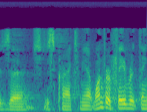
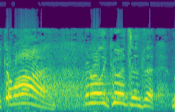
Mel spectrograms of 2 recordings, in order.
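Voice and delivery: high, loud playful protest; 13 semitones higher, 13 dB louder, slower than usual. Real, not acted. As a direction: defend yourself loudly with a grin. Protesting to audience, laughing.

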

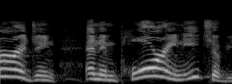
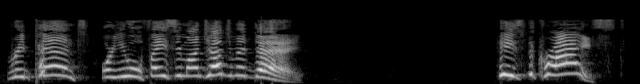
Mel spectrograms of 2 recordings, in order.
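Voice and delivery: higher, louder fiery preaching; preaching at full force; 9 semitones higher, 6 dB louder than usual. Acted. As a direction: thunder the call to repent.

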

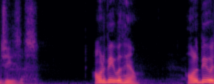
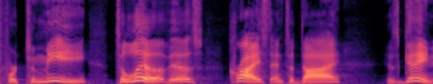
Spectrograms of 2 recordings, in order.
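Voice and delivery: fervent scripture reading; 3 semitones higher, 8 dB louder than usual. Acted. Reading Paul aloud with force.

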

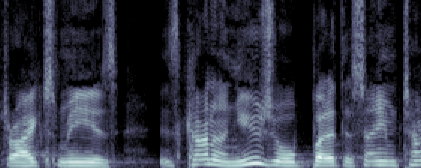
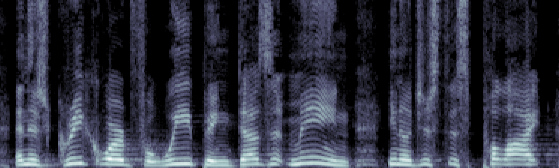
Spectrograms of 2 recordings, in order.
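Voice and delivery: usual speaking voice

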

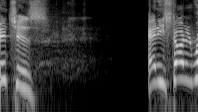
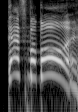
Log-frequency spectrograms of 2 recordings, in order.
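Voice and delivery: high, slow proud yell; proud dad yelling; 7 semitones higher, slower than usual. Retold or imitated. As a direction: call it across the field like a proud dad. Dad screaming, repeated.

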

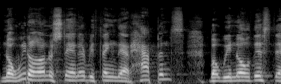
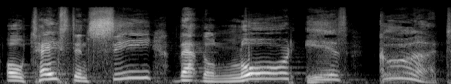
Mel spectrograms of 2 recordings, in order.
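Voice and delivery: slow, loud, high proclaiming shout; preaching shout; 5 semitones higher, 5 dB louder, much slower than usual. Acted. Preacher proclaiming the psalm to the congregation, slow loud shout. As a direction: drag every word out to the back row.

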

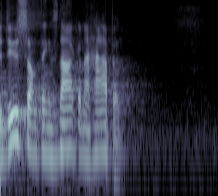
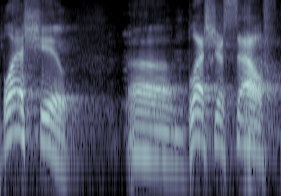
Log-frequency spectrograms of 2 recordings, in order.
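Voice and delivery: mock brush-off greeter; 6 dB louder, slower than usual. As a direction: loudly wave the churchgoers away. Crass greeter brushing people off.

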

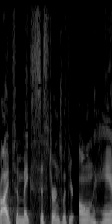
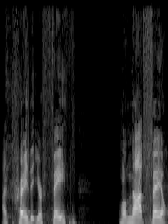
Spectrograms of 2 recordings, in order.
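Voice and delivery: forceful proclamation; 7 semitones higher, 12 dB louder, slower than usual. Acted. Jesus' prayer quoted at full force.

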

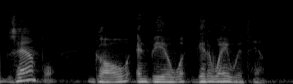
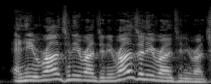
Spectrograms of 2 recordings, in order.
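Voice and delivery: each runs pushed louder and higher; emphatic repetition; 4 semitones higher, 7 dB louder, faster than usual. A narrator's reading. Preacher stressing how far Elijah ran, louder and higher. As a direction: drive the repeated runs home. Building retelling of Elijah running.

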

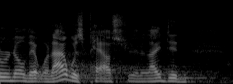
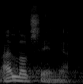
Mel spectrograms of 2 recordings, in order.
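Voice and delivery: ordinary talk

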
